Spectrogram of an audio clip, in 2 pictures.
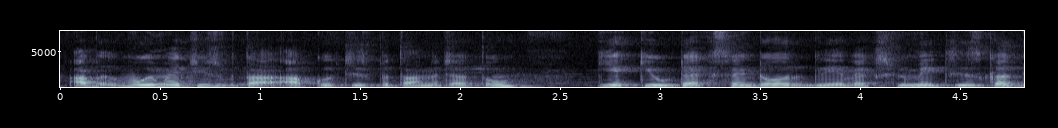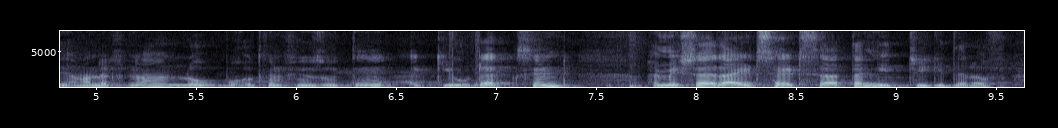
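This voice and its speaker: A man teaching a French lesson, patiently repeating each point and reading rules slowly. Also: on the high side, a little mellow. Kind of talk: explaining a language lesson, mixing in English.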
